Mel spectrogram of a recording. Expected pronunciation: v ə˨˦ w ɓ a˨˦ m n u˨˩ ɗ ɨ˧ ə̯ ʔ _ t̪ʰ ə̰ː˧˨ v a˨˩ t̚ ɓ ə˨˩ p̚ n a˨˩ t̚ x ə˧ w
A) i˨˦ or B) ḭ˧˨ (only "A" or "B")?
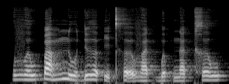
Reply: B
